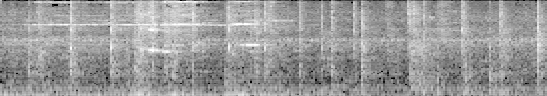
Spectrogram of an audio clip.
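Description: Passenger train coach rolling slowly into a station: a low rumble from the running gear with irregular clicks and knocks from the wheels over the track, and a faint thin high squeal in the first half.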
